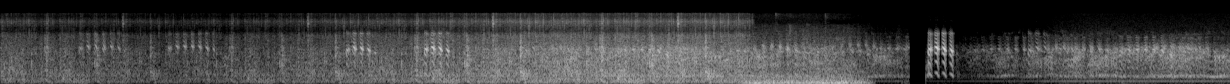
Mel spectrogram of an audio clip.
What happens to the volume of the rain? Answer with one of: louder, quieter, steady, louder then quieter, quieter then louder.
louder.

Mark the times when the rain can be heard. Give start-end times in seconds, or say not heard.
0.0-8.8.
